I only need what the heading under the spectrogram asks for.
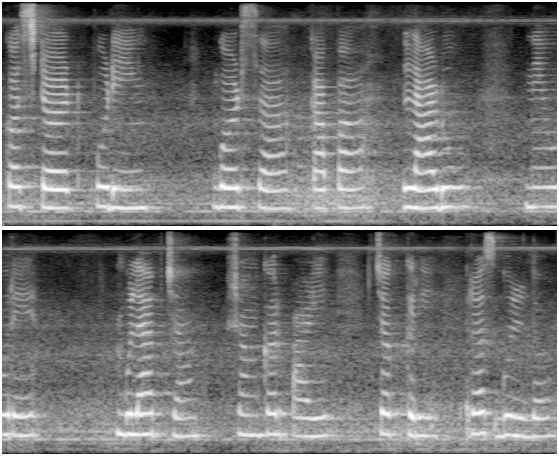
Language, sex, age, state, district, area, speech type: Goan Konkani, female, 18-30, Goa, Pernem, rural, spontaneous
